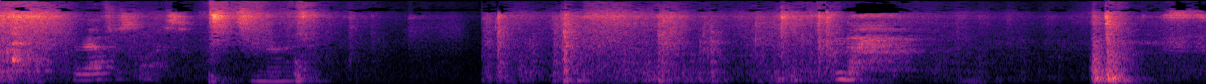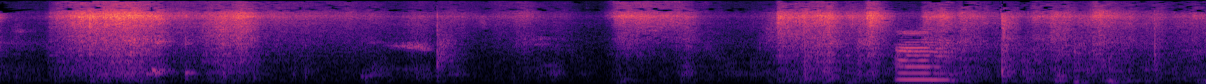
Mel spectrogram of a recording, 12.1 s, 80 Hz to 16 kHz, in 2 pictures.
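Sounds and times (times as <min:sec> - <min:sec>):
shredded paper rustling: 0:06.3 - 0:12.0.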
